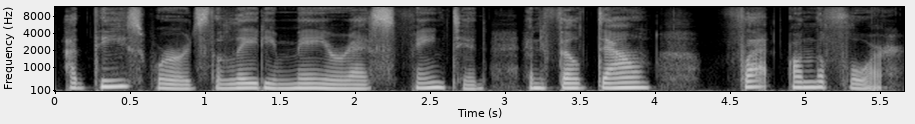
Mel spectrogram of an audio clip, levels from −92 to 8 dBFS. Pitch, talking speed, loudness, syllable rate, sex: 190 Hz, 150 wpm, -18 LUFS, 3.8 syllables/s, female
